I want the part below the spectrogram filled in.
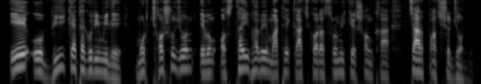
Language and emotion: Bengali, neutral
